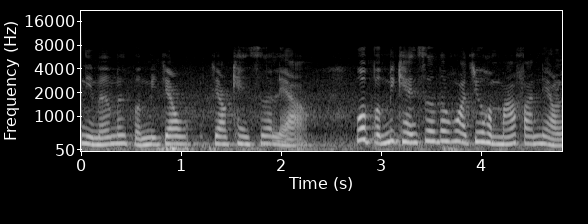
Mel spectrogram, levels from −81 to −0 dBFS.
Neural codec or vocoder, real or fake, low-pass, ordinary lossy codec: none; real; none; none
